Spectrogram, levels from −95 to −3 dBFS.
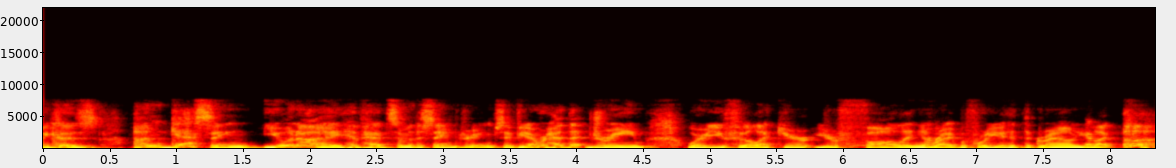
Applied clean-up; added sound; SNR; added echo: none; none; none; reverberation time 0.2 s.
